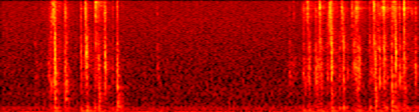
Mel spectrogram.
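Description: Fingertips type quickly on a black backlit mechanical computer keyboard with plastic keycaps, producing sharp, clicky key presses with a bright, high edge. A quick burst of keystrokes is followed by a brief pause, then another flurry of clattering presses against a low background hum.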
